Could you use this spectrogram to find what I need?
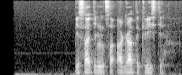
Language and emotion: Russian, neutral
